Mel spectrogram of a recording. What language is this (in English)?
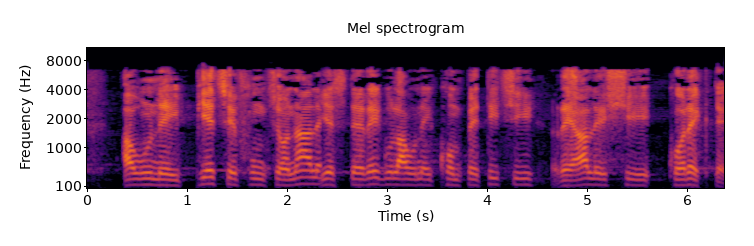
Romanian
